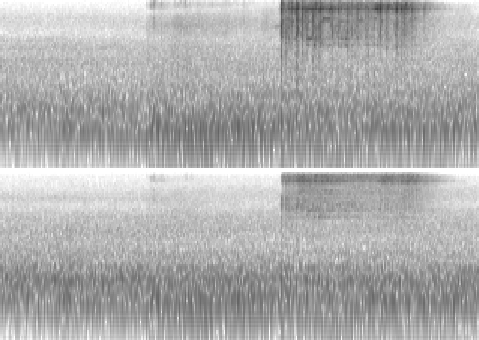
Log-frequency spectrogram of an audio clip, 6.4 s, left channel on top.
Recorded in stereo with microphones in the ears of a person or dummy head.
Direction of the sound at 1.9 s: 15° left (ahead or behind).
